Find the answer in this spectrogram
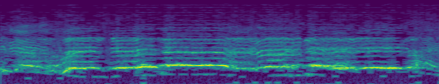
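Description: A chorus of many men chanting a muhawarah verse in unison, in drawn-out phrases with long held notes.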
